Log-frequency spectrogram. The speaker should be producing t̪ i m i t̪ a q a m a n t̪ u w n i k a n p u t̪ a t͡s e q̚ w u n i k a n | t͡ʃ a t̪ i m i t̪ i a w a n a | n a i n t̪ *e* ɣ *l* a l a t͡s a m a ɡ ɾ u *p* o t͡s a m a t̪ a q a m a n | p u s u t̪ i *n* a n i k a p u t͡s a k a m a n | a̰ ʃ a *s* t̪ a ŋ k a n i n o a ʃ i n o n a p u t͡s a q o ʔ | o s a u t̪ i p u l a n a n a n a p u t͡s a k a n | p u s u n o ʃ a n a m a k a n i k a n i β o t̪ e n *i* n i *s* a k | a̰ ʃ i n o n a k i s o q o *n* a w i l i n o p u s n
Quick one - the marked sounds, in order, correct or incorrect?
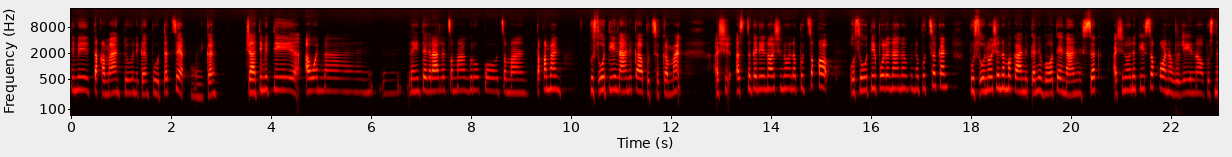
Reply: correct, incorrect, correct, correct, correct, incorrect, correct, correct

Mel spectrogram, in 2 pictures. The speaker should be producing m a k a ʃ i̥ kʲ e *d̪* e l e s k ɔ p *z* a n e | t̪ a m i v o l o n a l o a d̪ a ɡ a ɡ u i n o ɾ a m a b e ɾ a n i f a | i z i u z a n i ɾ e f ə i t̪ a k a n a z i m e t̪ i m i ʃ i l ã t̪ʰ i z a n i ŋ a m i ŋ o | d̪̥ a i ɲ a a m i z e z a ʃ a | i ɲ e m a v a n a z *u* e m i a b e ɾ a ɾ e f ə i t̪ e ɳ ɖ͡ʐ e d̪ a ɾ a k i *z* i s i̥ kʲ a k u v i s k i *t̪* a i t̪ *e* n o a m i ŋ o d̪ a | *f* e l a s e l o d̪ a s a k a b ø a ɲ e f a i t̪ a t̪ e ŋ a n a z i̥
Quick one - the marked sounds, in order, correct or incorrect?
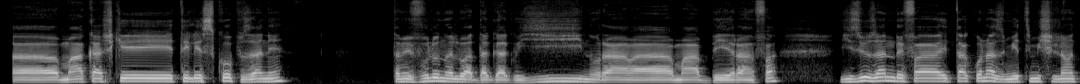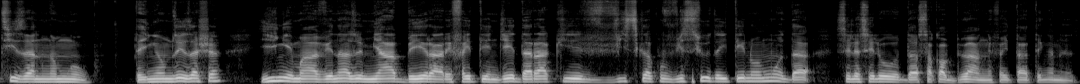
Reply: incorrect, correct, incorrect, incorrect, incorrect, correct, incorrect

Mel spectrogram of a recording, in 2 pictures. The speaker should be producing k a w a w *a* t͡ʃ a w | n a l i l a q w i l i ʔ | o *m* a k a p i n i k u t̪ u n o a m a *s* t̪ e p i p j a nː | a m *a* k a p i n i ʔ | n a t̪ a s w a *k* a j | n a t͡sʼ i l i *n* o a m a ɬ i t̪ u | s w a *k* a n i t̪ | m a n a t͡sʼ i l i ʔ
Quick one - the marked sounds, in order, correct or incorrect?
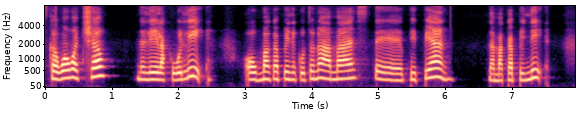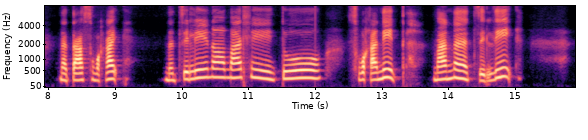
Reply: correct, correct, correct, correct, incorrect, correct, incorrect

